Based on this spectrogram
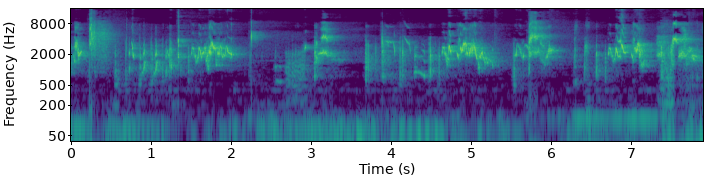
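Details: Indoors, a happy pet male budgie sings his daily routine: bursts of scratchy chatter and squeaky chirps broken by brief pauses, with buzzy notes and quick rising whistles.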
